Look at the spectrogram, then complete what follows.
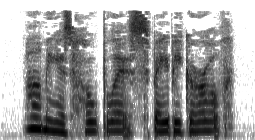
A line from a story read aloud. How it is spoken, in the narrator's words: I whisper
